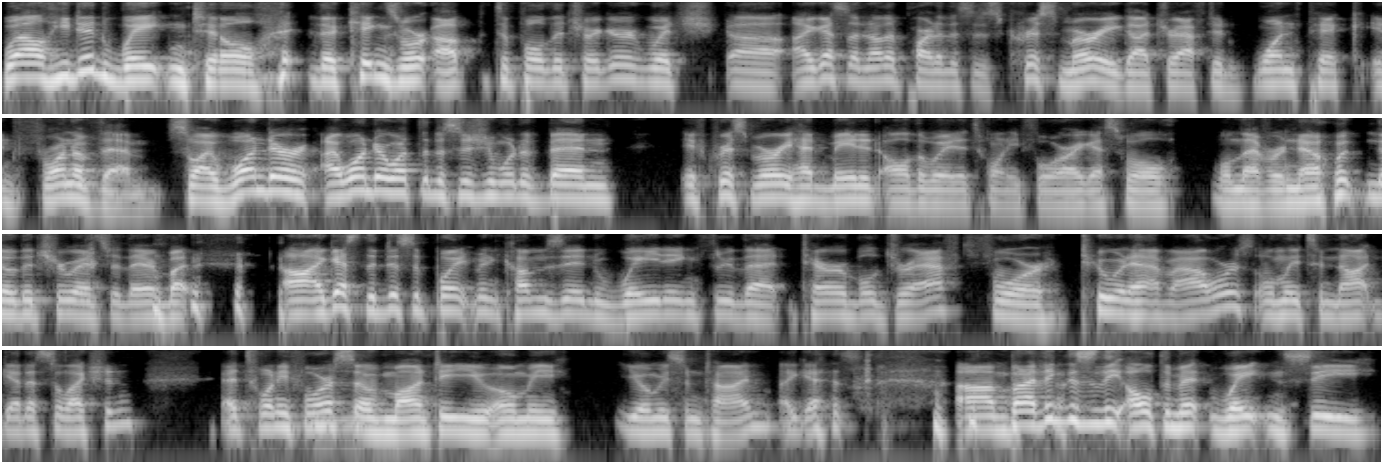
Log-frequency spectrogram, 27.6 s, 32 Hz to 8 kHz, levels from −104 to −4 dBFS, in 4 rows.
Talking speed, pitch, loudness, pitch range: 250 wpm, 150 Hz, -26 LUFS, 135-175 Hz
